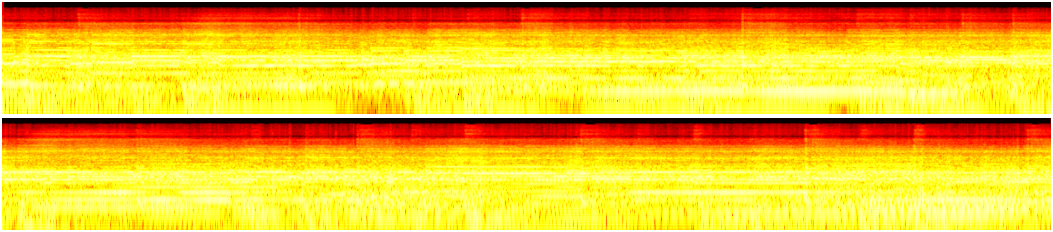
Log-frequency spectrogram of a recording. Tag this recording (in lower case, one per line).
music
